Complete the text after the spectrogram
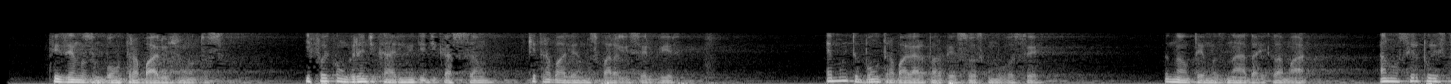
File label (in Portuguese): Masculino; Sentimos Sua Falta; Telemensagens 2017; Só Voz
